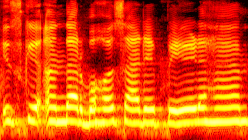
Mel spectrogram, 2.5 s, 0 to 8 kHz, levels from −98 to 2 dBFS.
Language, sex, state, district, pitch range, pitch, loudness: Hindi, female, Jharkhand, Palamu, 260-280 Hz, 275 Hz, -12 LUFS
